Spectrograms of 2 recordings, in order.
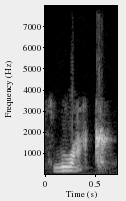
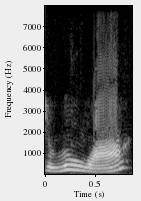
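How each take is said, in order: First: It ends with a rasping sound from the throat. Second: It ends softly, with no throaty final sound. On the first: This is the original Hebrew way of saying it. "In the Hebrew, it's Ruach with a cook" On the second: This is the Western way of saying it. "It is pronounced Ruah in the Western um, pronunciation"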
